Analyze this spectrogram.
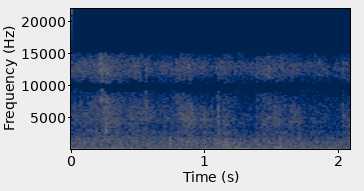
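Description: Outdoor ambience with wind on the microphone: a low, uneven rumble.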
